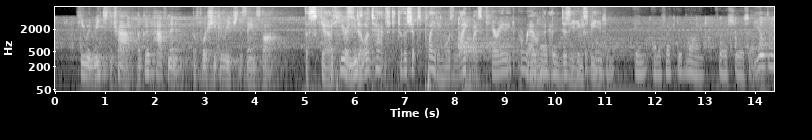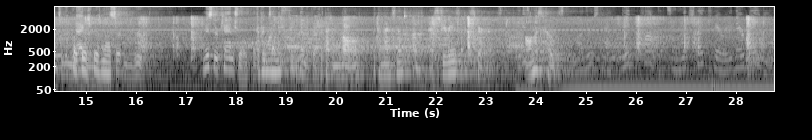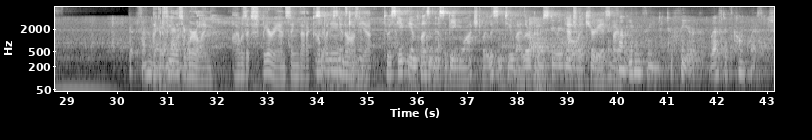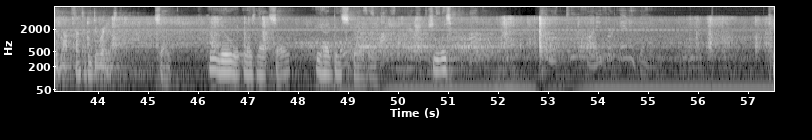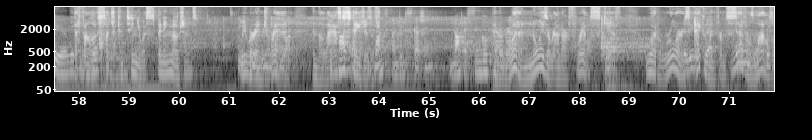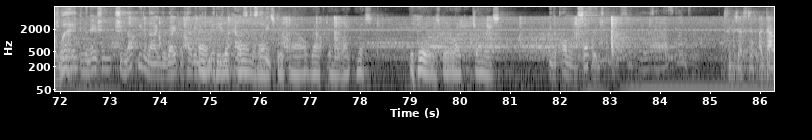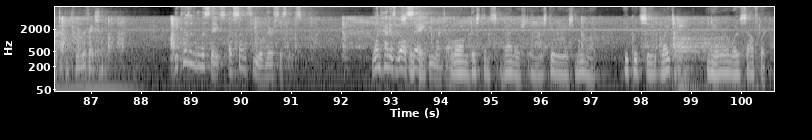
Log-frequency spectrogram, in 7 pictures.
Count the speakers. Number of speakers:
6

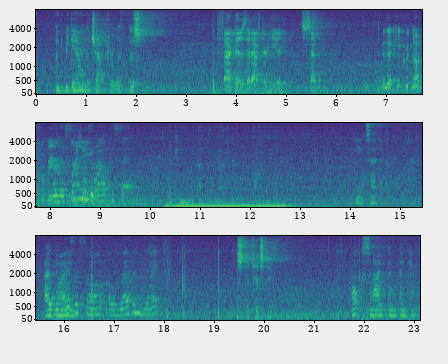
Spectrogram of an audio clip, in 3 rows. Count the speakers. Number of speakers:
6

